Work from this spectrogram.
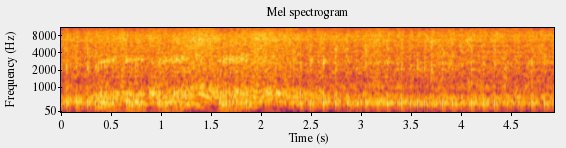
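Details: Vintage McCulloch chainsaw first run on a replacement bar and new chain, oiler not working: steady high buzzing two-stroke note that holds through a brief rise and fall; saw runs smoothly and healthily.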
